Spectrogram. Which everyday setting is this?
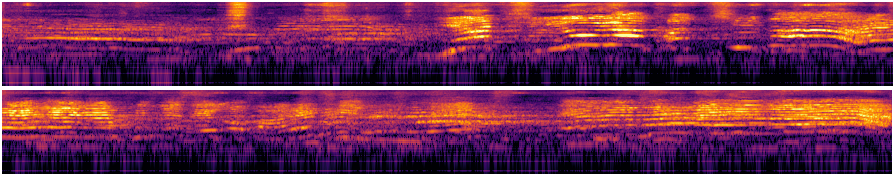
park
